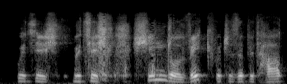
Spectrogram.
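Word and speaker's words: Schindlwick: in my last name which is which is shindle Vic which is a bit hard to pronounce but I will spell it for you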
